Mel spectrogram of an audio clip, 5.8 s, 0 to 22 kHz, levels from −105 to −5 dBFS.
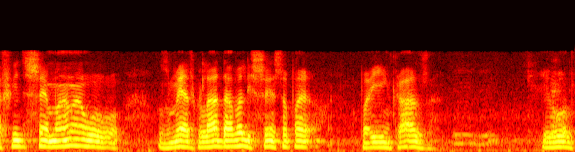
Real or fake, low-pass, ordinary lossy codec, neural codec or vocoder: fake; 5.4 kHz; none; vocoder, 44.1 kHz, 128 mel bands every 512 samples, BigVGAN v2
